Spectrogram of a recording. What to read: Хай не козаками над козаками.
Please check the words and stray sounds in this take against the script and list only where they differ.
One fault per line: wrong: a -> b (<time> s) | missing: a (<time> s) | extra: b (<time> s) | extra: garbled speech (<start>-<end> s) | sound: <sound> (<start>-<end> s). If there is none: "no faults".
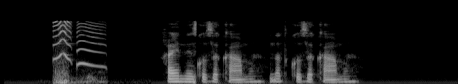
sound: squeak (0.5-1.1 s)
